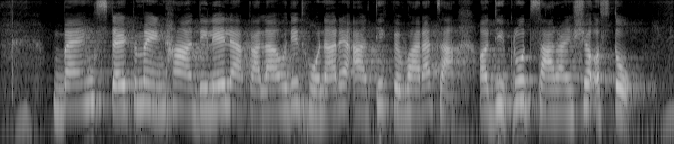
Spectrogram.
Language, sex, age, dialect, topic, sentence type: Marathi, female, 18-24, Varhadi, banking, statement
